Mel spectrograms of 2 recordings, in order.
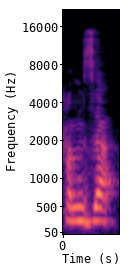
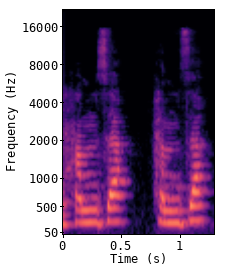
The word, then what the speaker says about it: হামজা: আর হামজাটা উচ্চারণ করবো আমরা হালকা একটু, মানে এভাবে থাকবে, নরম থাকবে, কিন্তু আমরা শেষের দিকে একটু ধাক্কা দেবো বা ঝাঁকুনি দেবো, যে হামজা হামজা, বুঝতে পারছেন?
